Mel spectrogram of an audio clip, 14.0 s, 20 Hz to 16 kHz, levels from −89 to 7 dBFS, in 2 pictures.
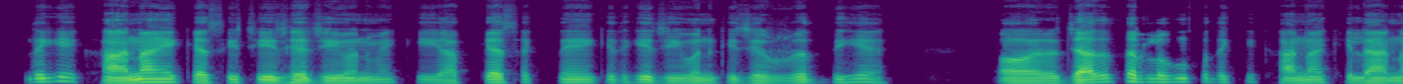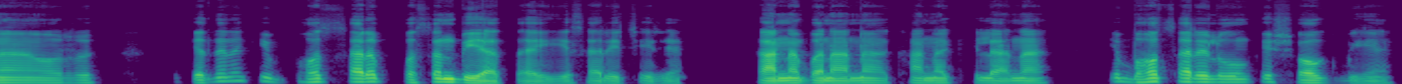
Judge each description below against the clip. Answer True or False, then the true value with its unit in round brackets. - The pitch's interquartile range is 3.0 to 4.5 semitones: False (4.9 semitones)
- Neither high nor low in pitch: False (110 Hz)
